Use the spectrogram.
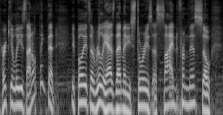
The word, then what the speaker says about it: Hippolyta: ladies man so uh hippolyta or sorry ippolita i'm gonna mess up the silent h a lot because i don't speak greek obviously but anyway she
